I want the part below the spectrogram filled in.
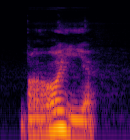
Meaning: second-person singular present indicative/subjunctive of brouiller
- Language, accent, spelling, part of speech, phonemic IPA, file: French, Canada, brouilles, verb, /bʁuj/, LL-Q150 (fra)-brouilles.wav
